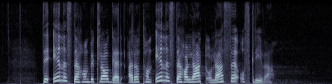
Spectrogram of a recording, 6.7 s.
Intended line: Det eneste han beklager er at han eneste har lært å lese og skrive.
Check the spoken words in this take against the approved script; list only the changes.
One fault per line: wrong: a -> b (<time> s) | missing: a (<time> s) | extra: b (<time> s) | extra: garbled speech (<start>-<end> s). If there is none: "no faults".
no faults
